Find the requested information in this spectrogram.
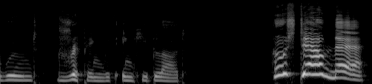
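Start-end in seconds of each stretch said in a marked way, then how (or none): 2.7-3.7 loud, high woman's holler; hollering downstairs. A narrator's reading. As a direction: call down the stairs, loud and high. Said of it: "voice hollered from the top of the stairs".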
